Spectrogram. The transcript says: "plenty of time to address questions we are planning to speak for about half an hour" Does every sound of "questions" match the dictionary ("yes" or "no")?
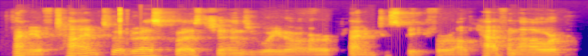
yes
